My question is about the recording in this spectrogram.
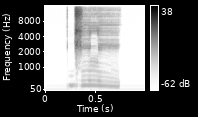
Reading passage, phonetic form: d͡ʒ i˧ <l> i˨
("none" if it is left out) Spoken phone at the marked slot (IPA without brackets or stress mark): l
